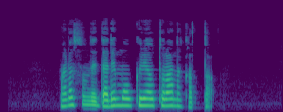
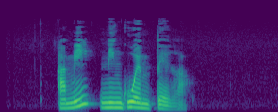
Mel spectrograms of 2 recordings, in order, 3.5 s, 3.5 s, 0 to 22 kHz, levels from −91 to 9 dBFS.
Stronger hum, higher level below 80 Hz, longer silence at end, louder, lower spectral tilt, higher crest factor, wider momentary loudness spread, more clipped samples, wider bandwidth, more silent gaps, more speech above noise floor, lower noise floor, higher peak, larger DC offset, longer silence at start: neither; about the same, -78 dBFS vs -74 dBFS; second, 0.9 s vs 1.15 s; second, -23 LUFS vs -20 LUFS; about the same, -6 dB/octave vs -7 dB/octave; about the same, 18 dB vs 18 dB; about the same, 14 LU vs 12 LU; neither; about the same, 10 kHz vs 10.5 kHz; neither; about the same, 51 dB vs 50 dB; first, -74 dBFS vs -70 dBFS; second, -8 dBFS vs -4 dBFS; neither; about the same, 0.75 s vs 0.75 s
